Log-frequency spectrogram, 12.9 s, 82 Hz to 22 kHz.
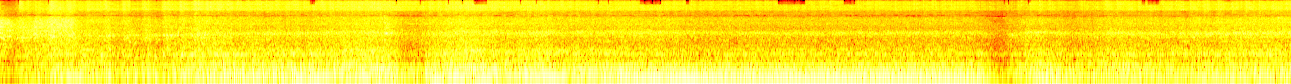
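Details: Freshly built 350 Chevy on first break-in run, oil pressure around 46 psi, timing not yet set; even, strong V8 rumble holding steady with no ticking or knocking: normal raised idle.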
